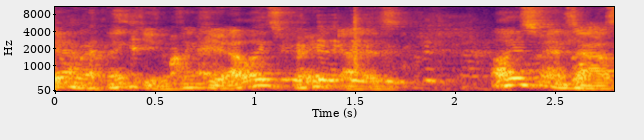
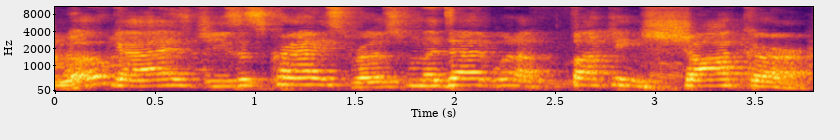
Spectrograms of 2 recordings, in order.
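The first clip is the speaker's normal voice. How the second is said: pitched-up mock surprise, dripping sarcasm; sarcastic Jesus; 7 semitones higher, slower than usual. Jesus back from the dead, mocking the crowd sarcastically. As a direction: act shocked you rose, sarcastically. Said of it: "the most passive-aggressive, bitchy thing".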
